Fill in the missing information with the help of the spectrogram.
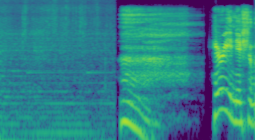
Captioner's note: sigh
